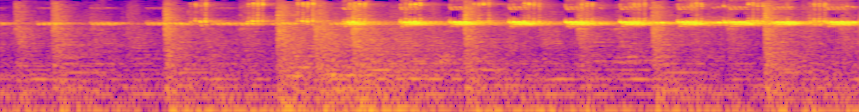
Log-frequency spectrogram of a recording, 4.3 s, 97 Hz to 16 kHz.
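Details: Fighting cricket from Karawang, West Java, size 7, weight 1.4 grams, during a test: high piercing chirps grow louder midway, coming in quick regular pulses over a rumbling, scraping low background.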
